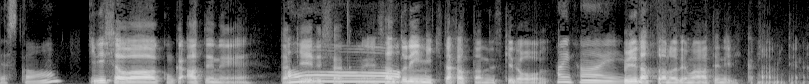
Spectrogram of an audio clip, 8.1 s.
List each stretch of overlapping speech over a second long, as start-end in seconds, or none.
2.8-4.2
